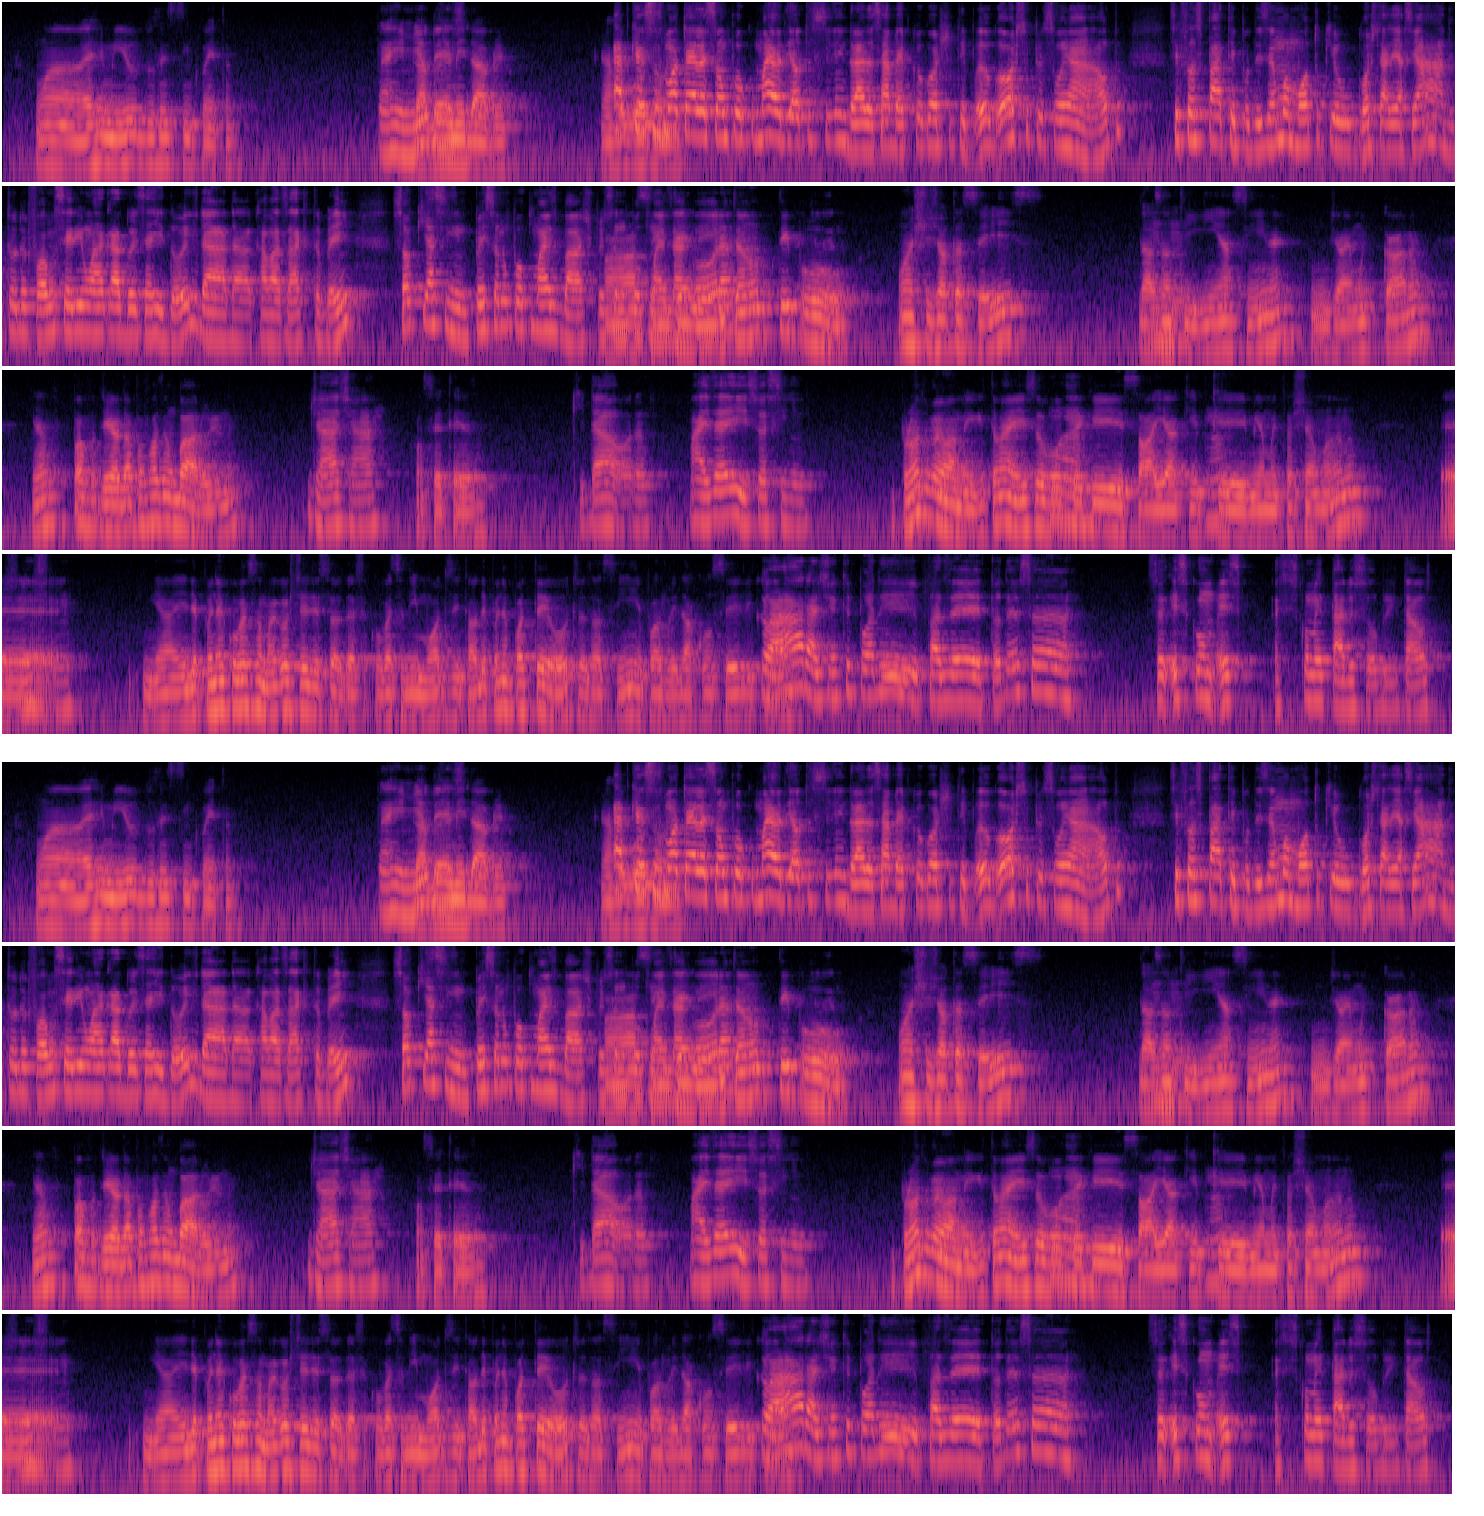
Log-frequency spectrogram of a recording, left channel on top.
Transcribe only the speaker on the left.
R1250.
É
porque essas motos elas são um pouco maior de alta cilindrada, sabe? É porque eu gosto, tipo, eu gosto de pessoa em alto. Se fosse pra, tipo, dizer uma moto que eu gostaria, assim, ah, de toda forma, seria um H2R2 da, da Kawasaki também. Só que, assim, pensando um pouco mais baixo, pensando
um pouco
mais
agora.
Tá entendendo?
Uhum.
Já, já.
Que da hora. Mas é isso, assim,
uma,
uma-
sim, sim.
Claro, a gente pode fazer toda essa, essa- esse, com- esse- esses comentários sobre e tal.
